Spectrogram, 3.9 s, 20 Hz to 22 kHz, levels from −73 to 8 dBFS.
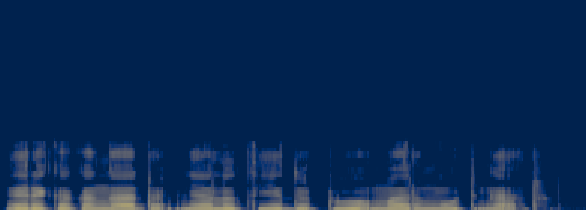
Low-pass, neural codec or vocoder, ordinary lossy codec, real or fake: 7.2 kHz; none; none; real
